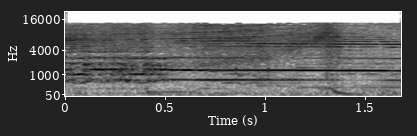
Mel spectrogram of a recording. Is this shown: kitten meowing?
no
